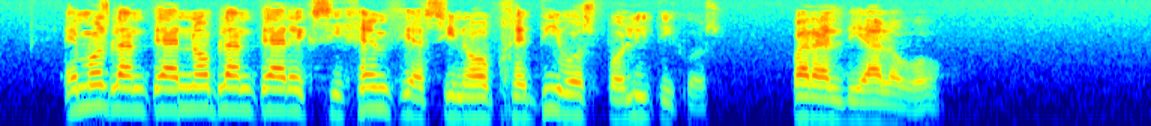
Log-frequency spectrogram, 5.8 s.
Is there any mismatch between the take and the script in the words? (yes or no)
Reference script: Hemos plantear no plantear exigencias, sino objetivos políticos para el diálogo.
no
